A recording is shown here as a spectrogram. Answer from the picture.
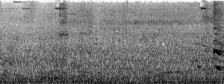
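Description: Steady city street traffic noise, an even background hum with faint voices behind it.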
